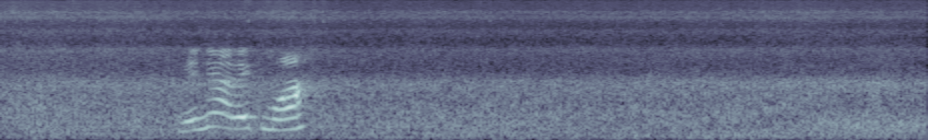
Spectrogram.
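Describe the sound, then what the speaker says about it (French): Sea waves make a soft, steady, distant wash, and a short spoken phrase briefly rises over it. "Et le bruit de la mer nous fait du bien."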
